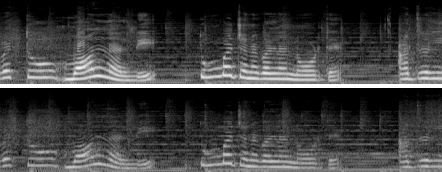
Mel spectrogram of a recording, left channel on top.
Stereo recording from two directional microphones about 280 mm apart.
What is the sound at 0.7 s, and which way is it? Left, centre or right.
Speech, left.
